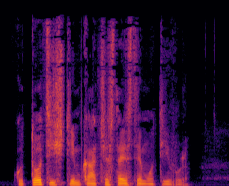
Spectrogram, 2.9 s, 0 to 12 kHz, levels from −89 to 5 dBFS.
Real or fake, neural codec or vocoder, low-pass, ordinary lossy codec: real; none; 10.8 kHz; AAC, 48 kbps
